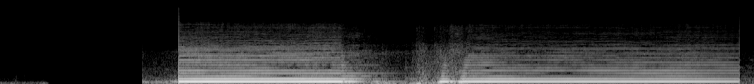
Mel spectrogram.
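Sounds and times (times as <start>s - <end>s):
ship's horn blast departing port: 1.5s - 7.5s.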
